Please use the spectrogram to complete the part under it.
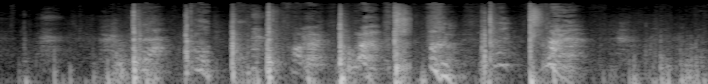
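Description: A young woman gasps and cries out with effort.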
